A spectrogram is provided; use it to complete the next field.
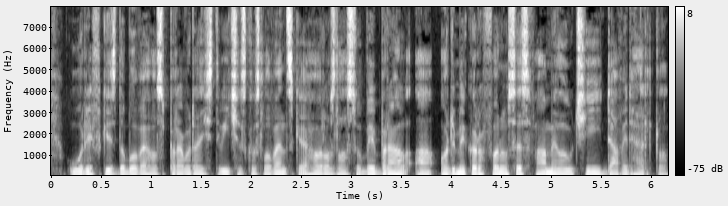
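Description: A man talks at a fairly quick pace with hardly any pauses. His voice is somewhat breathy and fairly low in pitch. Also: ordinary pitch variation. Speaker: radio host. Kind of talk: scripted narration.

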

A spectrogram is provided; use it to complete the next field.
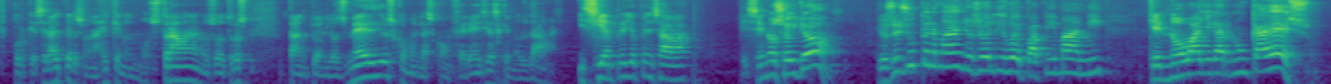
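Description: A man's fairly high voice with very wide pitch swings and big swings in loudness, over music in the background. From Colombia, Bogotá. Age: 40s. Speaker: recovered addict, founder of a recovery project. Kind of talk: personal testimony. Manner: casual, slangy.

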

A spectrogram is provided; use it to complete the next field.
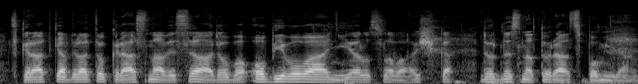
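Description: Flat, monotone intonation carries the words along at a moderate pace. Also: man, medium pitch for a man. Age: 80s+. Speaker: literary historian. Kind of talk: interview. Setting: studio.

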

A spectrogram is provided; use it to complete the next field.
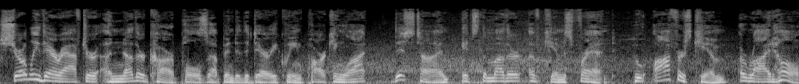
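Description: Dramatic tone with very wide pitch swings and very even loudness over noticeable background noise. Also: man, medium pitch for a man, moderate pace. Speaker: podcast host. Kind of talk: true-crime narration. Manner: measured, storytelling tone, dramatic and suspenseful.

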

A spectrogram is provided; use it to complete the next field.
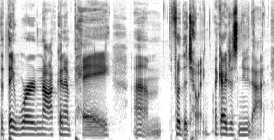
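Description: A woman speaks with an American accent. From Philadelphia, US. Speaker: podcast host. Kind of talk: casual conversation.

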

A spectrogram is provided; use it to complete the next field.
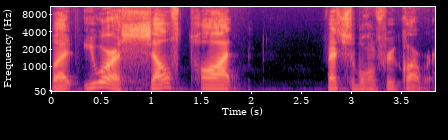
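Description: Here is an unremarkable speaking voice from a man at a moderate pace with ordinary pitch variation. The recording is very clean with a silent background. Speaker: chef and culinary instructor. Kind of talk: interview. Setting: studio.

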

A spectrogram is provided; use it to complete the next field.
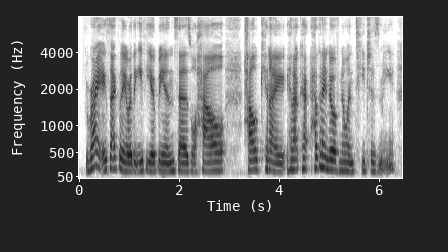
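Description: Vocal fry marks a woman's voice on a very clean recording with a silent background. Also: ordinary pitch variation, moderate pace. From US South, Memphis. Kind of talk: podcast interview.

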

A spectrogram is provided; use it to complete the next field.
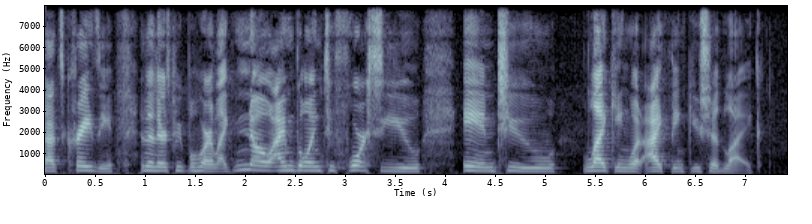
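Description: In a very clean recording with a silent background, a woman uses an ordinary speaking voice, fairly even intonation and a moderate pace. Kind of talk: casual chat.

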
